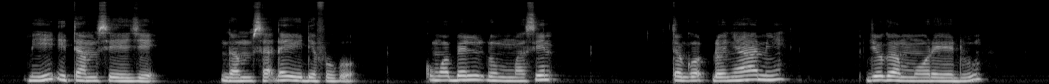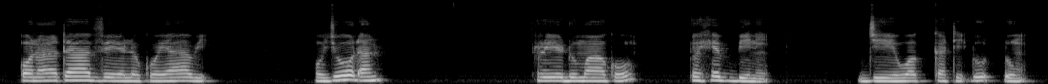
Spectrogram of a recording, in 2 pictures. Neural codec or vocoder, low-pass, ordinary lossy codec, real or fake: none; 19.8 kHz; none; real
